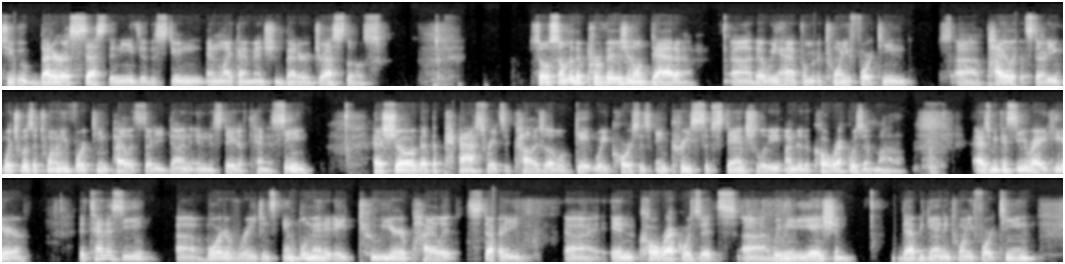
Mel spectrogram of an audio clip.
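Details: Adult male speaker; ordinary speech.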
